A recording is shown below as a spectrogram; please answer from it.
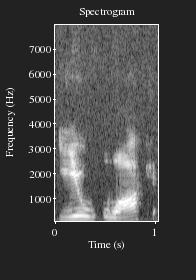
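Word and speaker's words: Yhwach: from wikipedia yeah basically it's pronounced you walk except like merge the two words together more you are and the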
